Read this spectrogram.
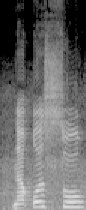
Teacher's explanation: صاد کو پر پڑھیں گے کیونکہ حرف مستعلیہ میں سے ہے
